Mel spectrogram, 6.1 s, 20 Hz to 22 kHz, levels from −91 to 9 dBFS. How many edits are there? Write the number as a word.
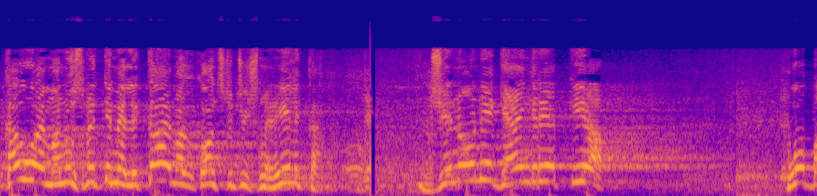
one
